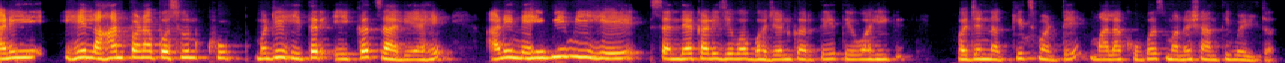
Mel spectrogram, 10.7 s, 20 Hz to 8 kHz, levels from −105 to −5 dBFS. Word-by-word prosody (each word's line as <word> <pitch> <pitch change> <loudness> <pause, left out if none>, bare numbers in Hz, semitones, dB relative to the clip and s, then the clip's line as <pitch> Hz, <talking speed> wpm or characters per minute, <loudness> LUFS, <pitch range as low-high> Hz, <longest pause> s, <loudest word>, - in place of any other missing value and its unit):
आणि 295 +5 +5 0.3
हे 310 +2 +6
लहानपणापासून 290 +2 +4
खूप 280 -1 -5 0.2
म्हणजे 245 +6 +2
ही 255 - +1
तर 295 0 +7
एकच 230 +7 +1
झाली 200 -4 +2
आहे 200 +5 -2 0.5
आणि 300 +6 +4
नेहमी 280 +5 +4
मी 330 -2 +5
हे 250 -1 +2 0.4
संध्याकाळी 240 +1 +2
जेव्हा 235 +1 0
भजन 205 +2 -2
करते 220 +1 -5
तेव्हा 215 0 -4
ही 215 0 -2 0.6
भजन 215 +2 +1
नक्कीच 240 +5 -8
म्हणते. 215 +2 -6
मला 210 -2 -5
खूपच 230 +3 -6
मनःशांती 205 -1 -4
मिळतं. 175 -4 -7
235 Hz, 150 wpm, -20 LUFS, 210-280 Hz, 0.6 s, तर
